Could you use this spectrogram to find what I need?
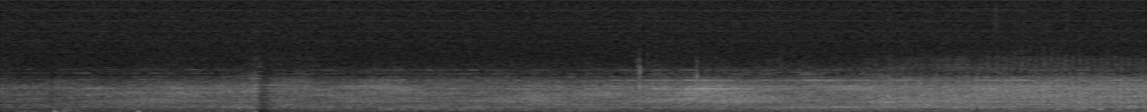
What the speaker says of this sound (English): We'll shortly see the landing of this aircraft.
